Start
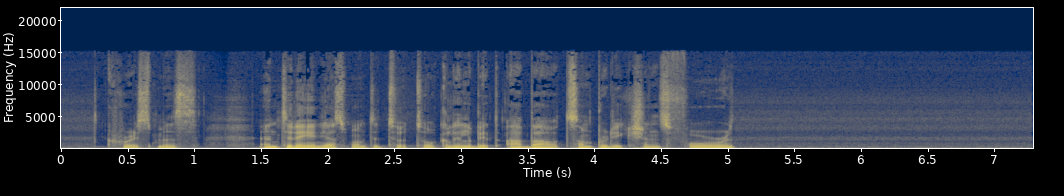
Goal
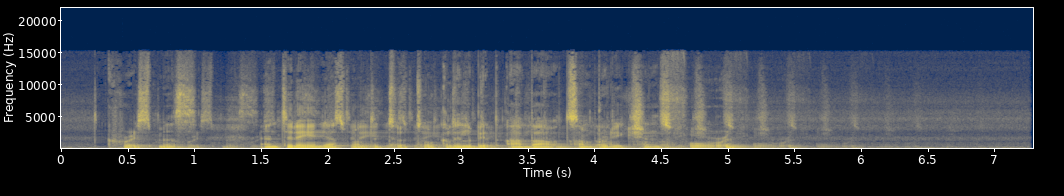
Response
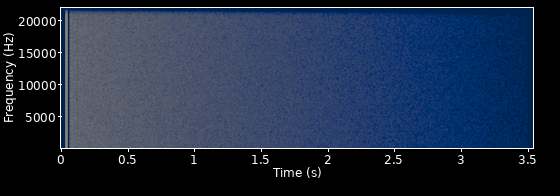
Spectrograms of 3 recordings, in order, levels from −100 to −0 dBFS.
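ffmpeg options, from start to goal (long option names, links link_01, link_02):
-filter_complex "[0:a]equalizer=frequency=4700:width_type=o:width=1.2:gain=5.5,bandreject=frequency=80:width_type=h:width=4,bandreject=frequency=160:width_type=h:width=4,bandreject=frequency=240:width_type=h:width=4,bandreject=frequency=320:width_type=h:width=4,bandreject=frequency=400:width_type=h:width=4,bandreject=frequency=480:width_type=h:width=4,bandreject=frequency=560:width_type=h:width=4,bandreject=frequency=640:width_type=h:width=4,bandreject=frequency=720:width_type=h:width=4,bandreject=frequency=800:width_type=h:width=4,bandreject=frequency=880:width_type=h:width=4,bandreject=frequency=960:width_type=h:width=4,bandreject=frequency=1040:width_type=h:width=4,bandreject=frequency=1120:width_type=h:width=4,bandreject=frequency=1200:width_type=h:width=4,bandreject=frequency=1280:width_type=h:width=4,bandreject=frequency=1360:width_type=h:width=4,bandreject=frequency=1440:width_type=h:width=4,bandreject=frequency=1520:width_type=h:width=4,bandreject=frequency=1600:width_type=h:width=4,bandreject=frequency=1680:width_type=h:width=4,bandreject=frequency=1760:width_type=h:width=4,bandreject=frequency=1840:width_type=h:width=4,bandreject=frequency=1920:width_type=h:width=4,bandreject=frequency=2000:width_type=h:width=4,bandreject=frequency=2080:width_type=h:width=4,bandreject=frequency=2160:width_type=h:width=4,bandreject=frequency=2240:width_type=h:width=4,bandreject=frequency=2320:width_type=h:width=4,bandreject=frequency=2400:width_type=h:width=4,bandreject=frequency=2480:width_type=h:width=4,bandreject=frequency=2560:width_type=h:width=4,bandreject=frequency=2640:width_type=h:width=4,bandreject=frequency=2720:width_type=h:width=4,bandreject=frequency=2800:width_type=h:width=4,acrossover=split=100|880|4300[link_01][link_02][link_03][link_04];[link_01]acompressor=threshold=-40dB:ratio=6[link_05];[link_05][link_02][link_03][link_04]amix=inputs=4:normalize=0,afreqshift=26,asplit=6[link_06][link_07][link_08][link_09][link_10][link_11];[link_07]adelay=472,afreqshift=-55,volume=-12.5dB[link_12];[link_08]adelay=944,afreqshift=-110,volume=-19.1dB[link_13];[link_09]adelay=1416,afreqshift=-165,volume=-25.6dB[link_14];[link_10]adelay=1888,afreqshift=-220,volume=-32.2dB[link_15];[link_11]adelay=2360,afreqshift=-275,volume=-38.7dB[link_16];[link_06][link_12][link_13][link_14][link_15][link_16]amix=inputs=6:normalize=0,volume=6dB"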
